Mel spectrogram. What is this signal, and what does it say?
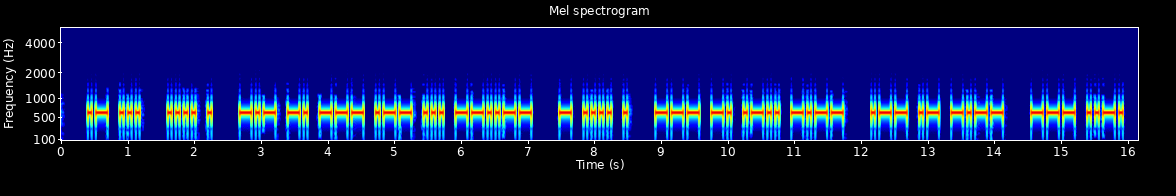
Morse code, heard as a keyed tone, about 20 wpm, 600 Hz. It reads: AS HE KNOWS, THE ONLY WAY OF
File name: cw-books / winnie-the-pooh / winnie-20wpm-page-0000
